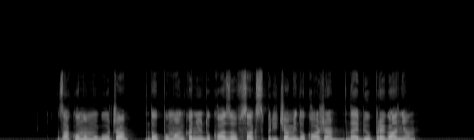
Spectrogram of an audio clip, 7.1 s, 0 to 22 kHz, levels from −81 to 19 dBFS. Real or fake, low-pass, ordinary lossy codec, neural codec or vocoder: real; 10.8 kHz; none; none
